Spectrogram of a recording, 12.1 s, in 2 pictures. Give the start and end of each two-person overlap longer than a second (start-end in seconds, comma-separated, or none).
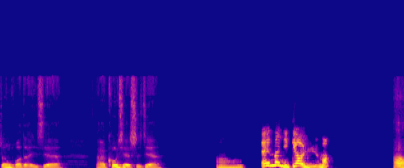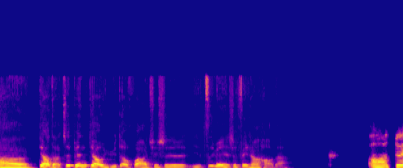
none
